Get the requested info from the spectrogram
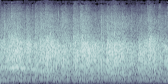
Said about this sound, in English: Give her a round of applause, too.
